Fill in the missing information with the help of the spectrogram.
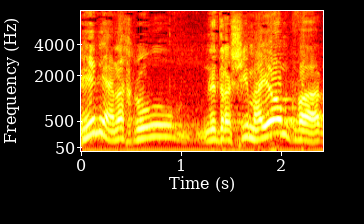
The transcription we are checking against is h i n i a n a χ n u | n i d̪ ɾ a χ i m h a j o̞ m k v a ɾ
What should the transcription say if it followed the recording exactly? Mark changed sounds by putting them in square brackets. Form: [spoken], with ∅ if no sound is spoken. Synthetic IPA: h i n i a n a χ n u | n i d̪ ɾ a [ʃ] i m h a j o̞ m k v a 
